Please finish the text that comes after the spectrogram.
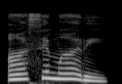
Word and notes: ಆಸೆಮಾರಿ: āsemāri

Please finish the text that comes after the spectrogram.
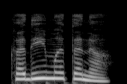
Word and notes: ಖದೀಮತನ: khadīmatana

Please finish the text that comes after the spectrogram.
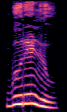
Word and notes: ಗುರೆಳ್ಳು: gureḷḷu; kannada

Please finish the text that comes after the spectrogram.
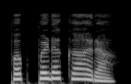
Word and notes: ಪಪ್ಪಡಕಾರ: kannada

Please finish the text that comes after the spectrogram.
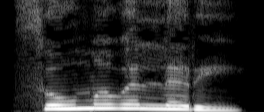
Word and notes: ಸೋಮವಲ್ಲರಿ: sōma vallari

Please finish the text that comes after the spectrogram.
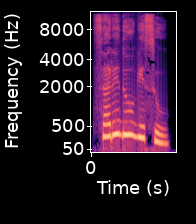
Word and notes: ಸರಿತೂಗಿಸು: sari tūgisu

